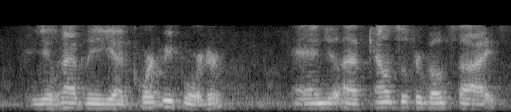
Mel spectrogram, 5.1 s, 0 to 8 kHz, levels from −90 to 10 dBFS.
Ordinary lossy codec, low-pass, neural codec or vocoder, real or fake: AAC, 16 kbps; 7.2 kHz; codec, 16 kHz, 2 kbps, FunCodec, trained on Chinese and English, 25 frames a second; fake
